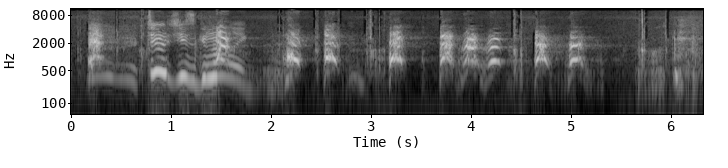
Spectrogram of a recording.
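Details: Puppy barks in short high yaps spaced about half a second apart, opening with a drawn-out wavering whine before the barking settles into a steady run.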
